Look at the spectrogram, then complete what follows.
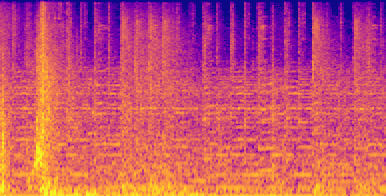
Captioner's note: fist thuds; upbeat techno music continues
